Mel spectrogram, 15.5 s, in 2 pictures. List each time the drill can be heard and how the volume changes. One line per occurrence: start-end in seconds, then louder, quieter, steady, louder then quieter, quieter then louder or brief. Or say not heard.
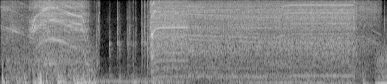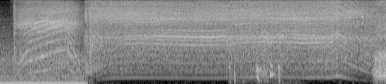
0.0-15.4 steady.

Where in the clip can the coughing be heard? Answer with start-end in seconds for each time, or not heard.
12.3-13.6.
